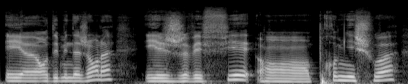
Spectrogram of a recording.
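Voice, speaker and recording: A man with a fairly high voice chatting casually as a podcast host. He rambles with lots of fillers and restarts. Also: measured pace, smooth. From Portuguese heritage. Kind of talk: casual chat.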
